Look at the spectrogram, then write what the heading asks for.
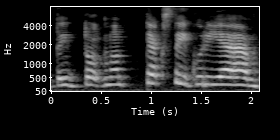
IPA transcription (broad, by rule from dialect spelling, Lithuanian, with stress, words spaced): tɐɪ ˈtʊ ˈnʊ ˈtʲæːkstɐɪ kʊˈrʲiɛ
